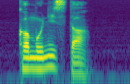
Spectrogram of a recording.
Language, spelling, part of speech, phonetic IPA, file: Polish, komunista, noun, [ˌkɔ̃mũˈɲista], Pl-komunista.ogg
